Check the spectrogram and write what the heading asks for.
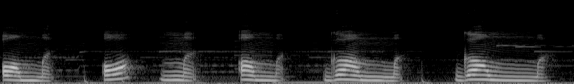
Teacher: нас Ось ця а з хвостиком правда але запам'ятовуємо правило що коли а з хвостиком а далі іде буква б або буква П так б п то ми тоді цю букву вимовляємо як ом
